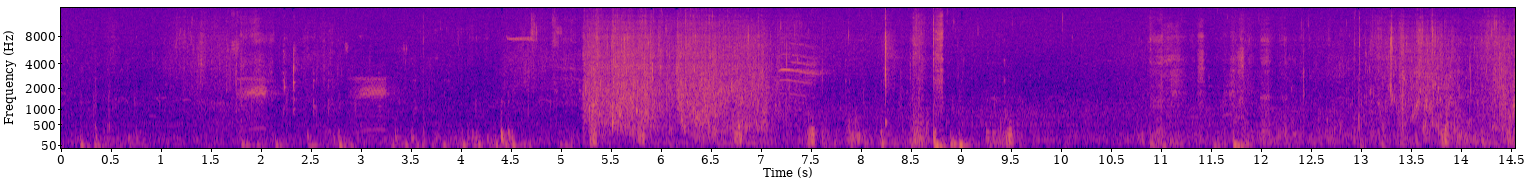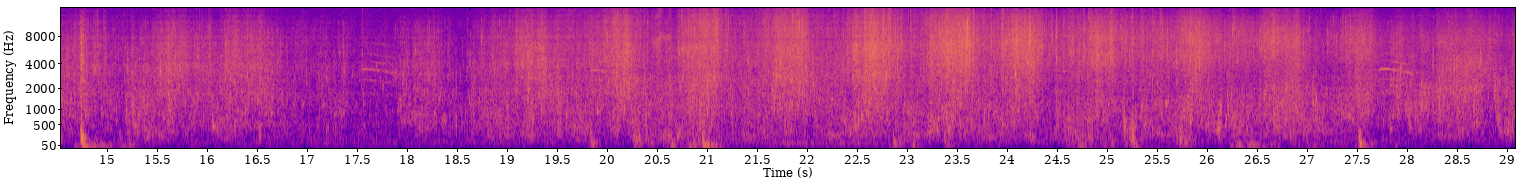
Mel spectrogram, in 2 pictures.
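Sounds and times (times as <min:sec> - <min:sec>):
water sloshing from wading: 0:04.4 - 0:08.6, 0:11.0 - 0:29.0.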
